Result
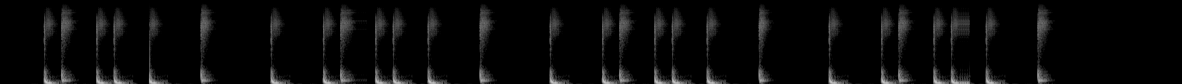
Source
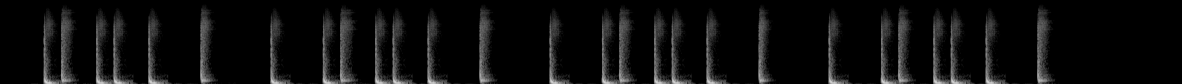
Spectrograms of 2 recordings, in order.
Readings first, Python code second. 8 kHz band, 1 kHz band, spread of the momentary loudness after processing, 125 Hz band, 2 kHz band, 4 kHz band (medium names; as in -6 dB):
+2.5 dB, under -15 dB, 6 LU, -4.5 dB, -15.0 dB, -4.5 dB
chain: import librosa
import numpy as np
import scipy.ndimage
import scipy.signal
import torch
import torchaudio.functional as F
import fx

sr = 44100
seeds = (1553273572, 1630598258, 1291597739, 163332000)

y = fx.curve_eq(x, sr, hz=(610.0, 1000.0, 6900.0), db=(0, -22, 8))
y = fx.buffer_glitch(y, sr, at_s=(1.38, 2.56, 3.56, 5.0, 9.58), block=1024, repeats=4)
y = y * librosa.db_to_amplitude(-4.5)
